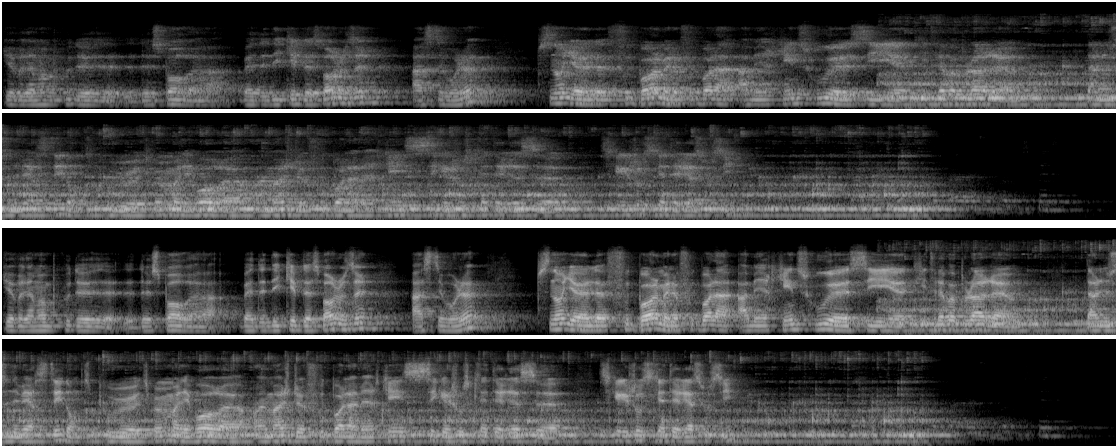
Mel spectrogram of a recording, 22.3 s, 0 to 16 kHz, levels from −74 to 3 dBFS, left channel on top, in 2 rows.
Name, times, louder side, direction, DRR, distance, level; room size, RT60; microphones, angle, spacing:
voice 1, 0.0-4.7 5.4-10.2 10.8-16.7 17.1-18.5, right 5 dB, 80° right, 7 dB, 0.3 m, -24 dB
sound 1, 8.7-20.4, left 1 dB, 60° right, 0.7 m, -28 dB
voice 2, 19.6-21.7, left 2 dB, 20° left, -1 dB, 0.5 m, -46 dB
5.8 x 2.5 x 2.9 m, 1.5 s
head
